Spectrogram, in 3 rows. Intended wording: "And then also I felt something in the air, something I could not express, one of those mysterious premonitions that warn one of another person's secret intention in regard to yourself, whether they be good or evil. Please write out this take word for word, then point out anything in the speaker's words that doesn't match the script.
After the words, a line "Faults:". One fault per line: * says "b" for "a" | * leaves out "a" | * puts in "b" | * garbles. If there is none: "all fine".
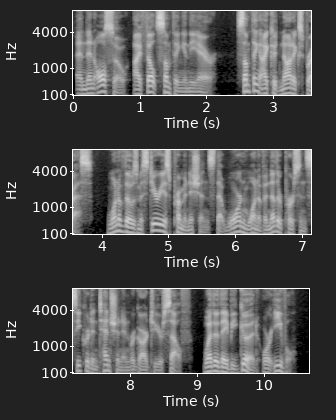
"And then also I felt something in the air, something I could not express, one of those mysterious premonitions that warn one of another person's secret intention in regard to yourself, whether they be good or evil.
Faults:
all fine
